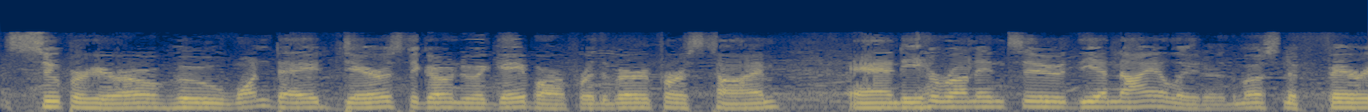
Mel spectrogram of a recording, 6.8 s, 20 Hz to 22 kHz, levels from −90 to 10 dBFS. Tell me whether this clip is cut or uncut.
cut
